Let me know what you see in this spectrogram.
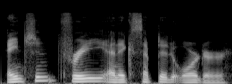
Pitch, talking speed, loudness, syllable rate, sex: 115 Hz, 130 wpm, -18 LUFS, 4.2 syllables/s, male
